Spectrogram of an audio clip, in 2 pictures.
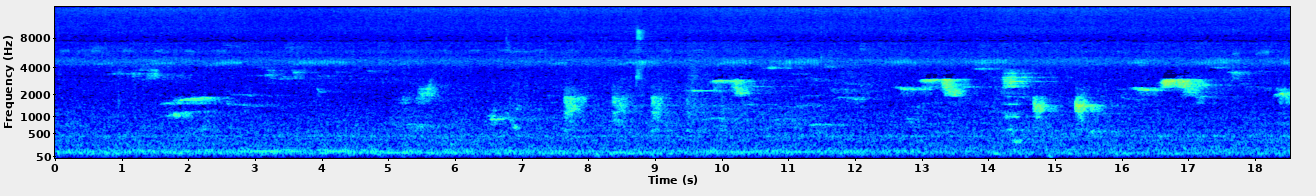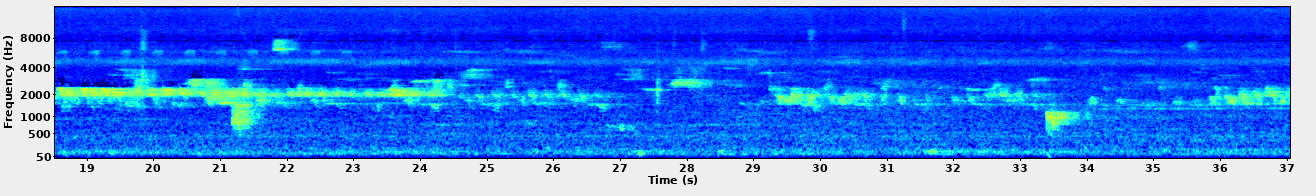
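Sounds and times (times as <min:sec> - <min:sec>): birds chirping: 0:18.4 - 0:31.4, 0:32.2 - 0:34.3.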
